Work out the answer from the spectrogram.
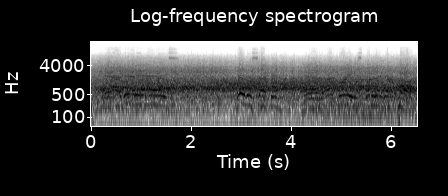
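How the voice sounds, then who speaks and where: A man doing live American football play-by-play as the announcer, in short clipped bursts that often repeat. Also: sits high. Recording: very noisy ambient amateur recording.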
